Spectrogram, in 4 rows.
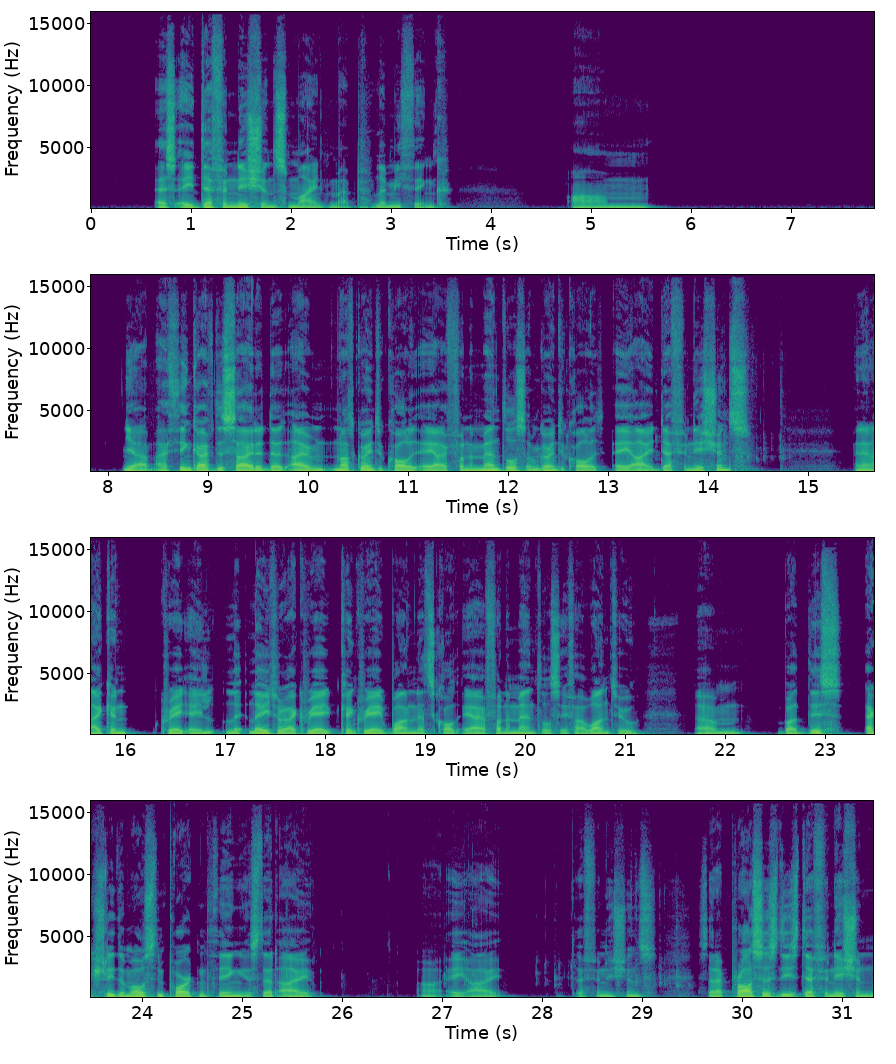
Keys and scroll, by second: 12.1-15.0 typing, 25.2 F2, 26.6-29.5 typing.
